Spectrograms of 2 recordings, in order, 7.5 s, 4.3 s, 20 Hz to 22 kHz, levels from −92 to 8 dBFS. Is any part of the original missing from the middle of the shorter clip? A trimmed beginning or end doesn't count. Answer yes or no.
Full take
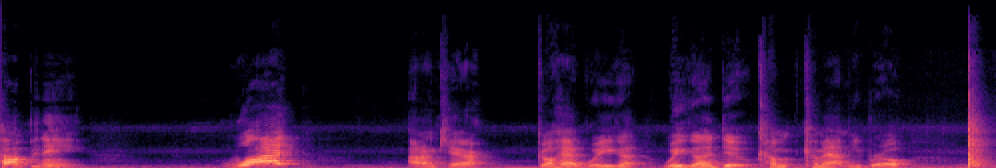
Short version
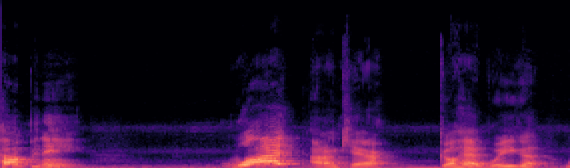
yes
